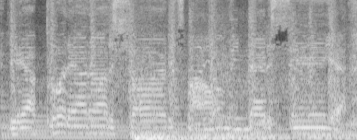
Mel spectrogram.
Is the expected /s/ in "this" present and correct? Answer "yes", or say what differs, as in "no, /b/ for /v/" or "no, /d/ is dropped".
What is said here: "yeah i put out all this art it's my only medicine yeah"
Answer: no, /ʃ/ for /s/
